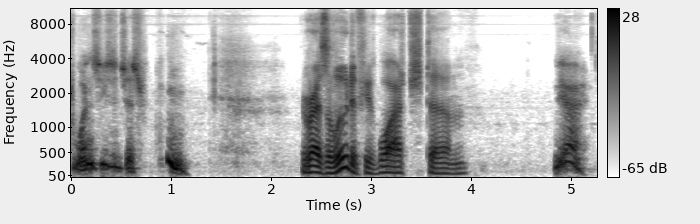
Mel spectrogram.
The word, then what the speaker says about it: Resolute: yeah you know right how you say it r-e-s-o-l-u-t-e resolute resolute there you go i was a ship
